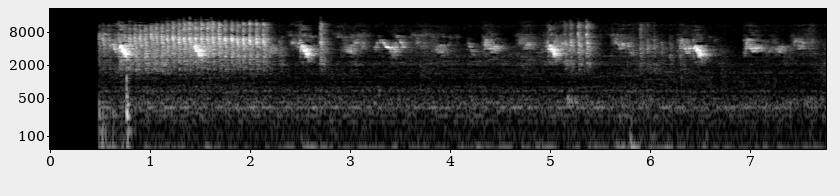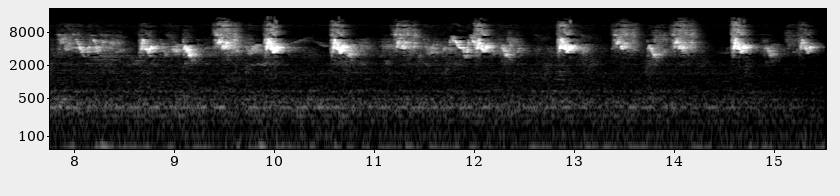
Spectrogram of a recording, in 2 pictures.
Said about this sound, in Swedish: Men pilfinken är vanlig vid fågelbordet, och framförallt så kan man känna igen den genom sin bruna fläck på kinden. Ska vi höra på hur den låter? Ja, absolut.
